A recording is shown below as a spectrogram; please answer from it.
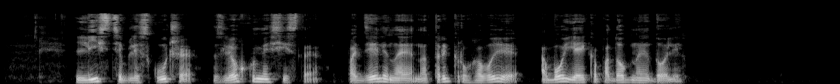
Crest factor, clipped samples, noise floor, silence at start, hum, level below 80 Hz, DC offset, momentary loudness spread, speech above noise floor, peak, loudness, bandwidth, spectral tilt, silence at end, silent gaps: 18 dB; under 0.1%; -72 dBFS; 0.75 s; none; -50 dBFS; under 0.1%; 9 LU; 54 dB; -2 dBFS; -19 LUFS; 11.5 kHz; -5 dB/octave; 1.6 s; none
